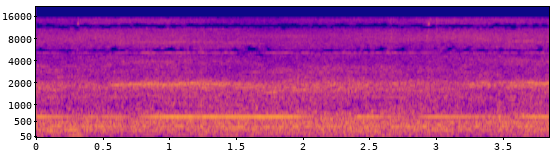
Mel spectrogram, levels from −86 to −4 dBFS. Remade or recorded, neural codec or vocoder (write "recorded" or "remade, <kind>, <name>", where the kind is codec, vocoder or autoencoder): recorded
